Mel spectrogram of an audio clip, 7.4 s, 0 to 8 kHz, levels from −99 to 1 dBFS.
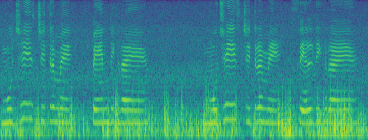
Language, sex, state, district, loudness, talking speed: Hindi, female, Madhya Pradesh, Dhar, -18 LUFS, 130 wpm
